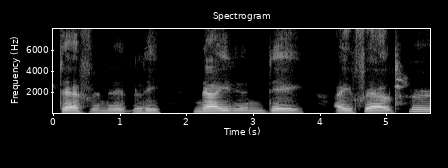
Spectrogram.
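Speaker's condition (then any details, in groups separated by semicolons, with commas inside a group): ALS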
